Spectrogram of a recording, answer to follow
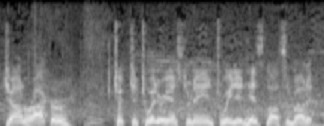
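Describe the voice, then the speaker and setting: A man with a medium-pitched voice live streams a football video game, blending casual, blunt chat with play-by-play. His speech is halting, and he often repeats words and phrases as he goes. The audio is poor.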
